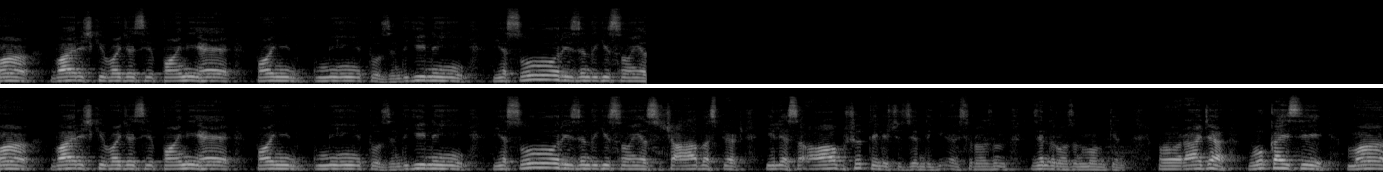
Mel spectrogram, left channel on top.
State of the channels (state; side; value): drops out; left; at 6.5 s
